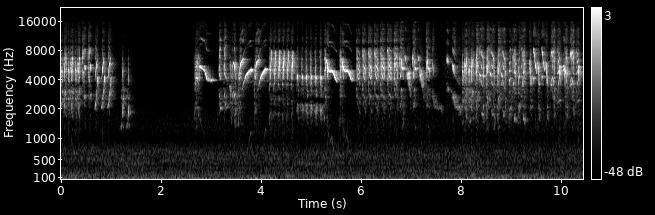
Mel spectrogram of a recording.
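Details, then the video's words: A Yellow-faced Siskin (Spinus yarrellii), a threatened finch of northeastern Brazil, sings a long, rambling, high-pitched twitter of rapid chirps and buzzy, slurred notes, broken by two brief pauses. "Canto Passaro Pintassilgo Baianinho"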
